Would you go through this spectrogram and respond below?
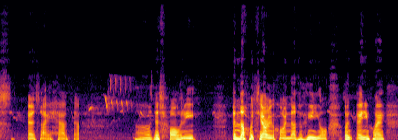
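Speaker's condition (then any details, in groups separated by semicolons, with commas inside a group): Oral cancer; gum and mouth tumor, free flap, neck dissection, tracheostomy; 30 days radiation, 60 gray, tongue shielded; small mouth opening, swallowing difficulty, later regained dry swallow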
